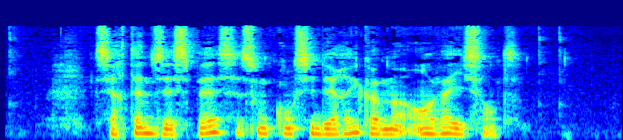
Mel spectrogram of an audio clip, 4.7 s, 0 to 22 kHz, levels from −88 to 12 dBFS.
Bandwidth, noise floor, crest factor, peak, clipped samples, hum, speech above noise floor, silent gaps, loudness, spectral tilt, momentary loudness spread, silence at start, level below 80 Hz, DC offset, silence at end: 11.5 kHz; -50 dBFS; 16 dB; -2 dBFS; under 0.1%; none; 33 dB; none; -17 LUFS; -5 dB/octave; 7 LU; 0.45 s; -50 dBFS; under 0.1%; 0.8 s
